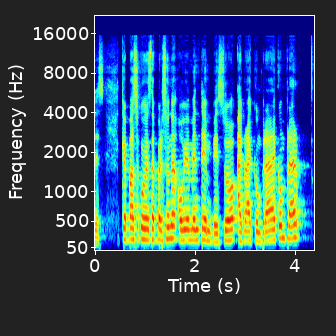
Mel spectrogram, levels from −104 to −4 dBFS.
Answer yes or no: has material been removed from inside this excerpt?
yes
